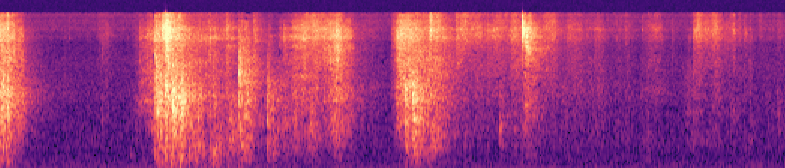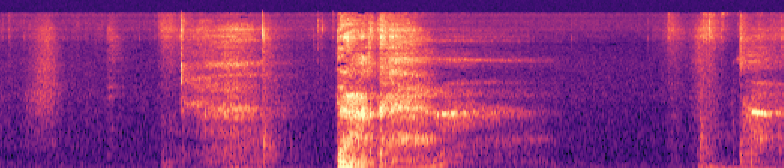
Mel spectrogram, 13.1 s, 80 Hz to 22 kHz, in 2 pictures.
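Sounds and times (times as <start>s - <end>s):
paper sheets rustling: 0.0s - 0.4s, 1.1s - 7.1s.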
